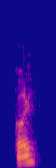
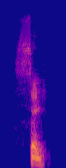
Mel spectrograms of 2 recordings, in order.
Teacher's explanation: When we have the letter combination LV in the ending of a word, V is never pronounced.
